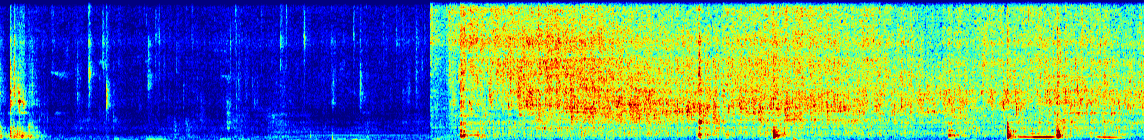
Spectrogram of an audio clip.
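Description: Cashews frying in hot ghee for a sweet paayasam: after a quiet start, a loud steady sizzle erupts and holds, with occasional clinks and scrapes of a spoon stirring the nuts.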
